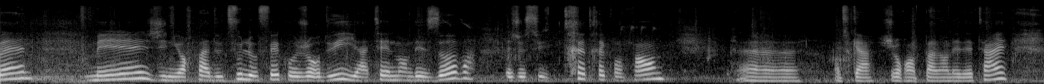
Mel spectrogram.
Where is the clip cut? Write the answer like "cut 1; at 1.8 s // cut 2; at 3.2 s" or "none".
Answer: cut 1; at 7.3 s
